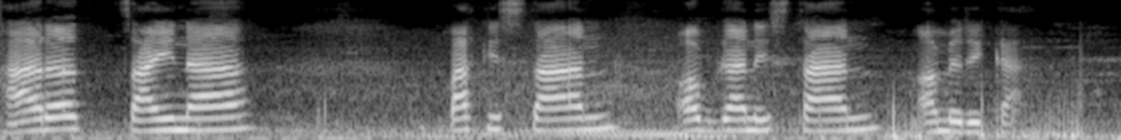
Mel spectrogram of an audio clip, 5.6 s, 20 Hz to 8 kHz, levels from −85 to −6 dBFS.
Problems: background sounds at intervals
